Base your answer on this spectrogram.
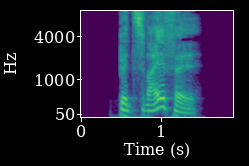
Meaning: inflection of bezweifeln: 1. first-person singular present 2. singular imperative
- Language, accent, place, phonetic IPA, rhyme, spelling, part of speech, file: German, Germany, Berlin, [bəˈt͡svaɪ̯fl̩], -aɪ̯fl̩, bezweifel, verb, De-bezweifel.ogg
